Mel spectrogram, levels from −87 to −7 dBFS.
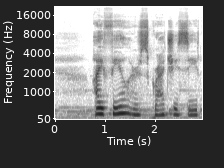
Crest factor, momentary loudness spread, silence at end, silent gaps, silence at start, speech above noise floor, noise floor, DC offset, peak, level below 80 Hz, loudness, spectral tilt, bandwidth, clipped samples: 16 dB; 5 LU; 0 s; none; 0 s; 22 dB; -48 dBFS; under 0.1%; -10 dBFS; -62 dBFS; -26 LUFS; -4 dB/octave; over 20 kHz; under 0.1%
